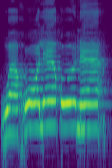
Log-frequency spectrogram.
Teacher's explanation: وخلقنا، قوف پہ ساکن آ گیا ہے، قوف پہ قلقلہ کرنا ہے. ہمیں قوف کو موٹا بھی پڑھنا ہے، قوف کو ہلا کے بھی ادا کرنا ہے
